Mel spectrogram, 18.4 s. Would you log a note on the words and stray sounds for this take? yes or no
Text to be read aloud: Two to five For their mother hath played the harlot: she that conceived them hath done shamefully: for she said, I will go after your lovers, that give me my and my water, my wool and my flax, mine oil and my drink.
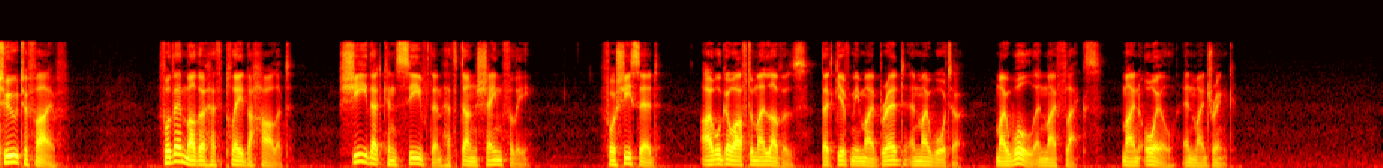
yes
